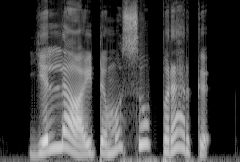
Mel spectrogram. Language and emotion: Tamil, happy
